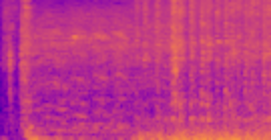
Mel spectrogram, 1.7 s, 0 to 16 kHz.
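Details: 2007-and-up Chevy Silverado/GMC Sierra after fixing a no-crank no-start by repairing a ground connection: short crank that catches almost instantly, then a steady low idle rumble; normal engine start.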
